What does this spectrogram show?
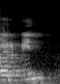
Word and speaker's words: Erwin: No, es que, por ejemplo, yo me llamo Ervin, pero se escribe Erwin.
